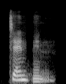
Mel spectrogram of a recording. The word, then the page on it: tenpin: Indian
